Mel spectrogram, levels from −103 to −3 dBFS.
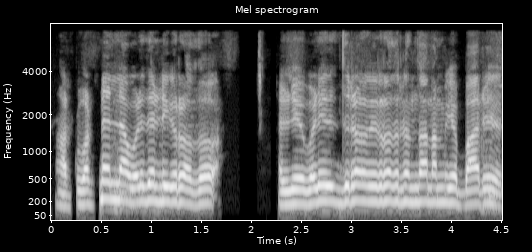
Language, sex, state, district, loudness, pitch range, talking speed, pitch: Kannada, male, Karnataka, Raichur, -16 LUFS, 170-195 Hz, 130 wpm, 185 Hz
